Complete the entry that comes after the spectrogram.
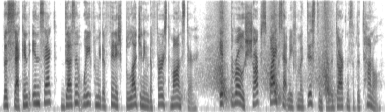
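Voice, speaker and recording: A woman's voice: medium pitch, animated, moderate pace, background noise, natural voice. A woman voicing a weary but gritty furred female adventurer who tells her story in the first person with wry asides, in an audio drama style. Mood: tense, urgent.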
